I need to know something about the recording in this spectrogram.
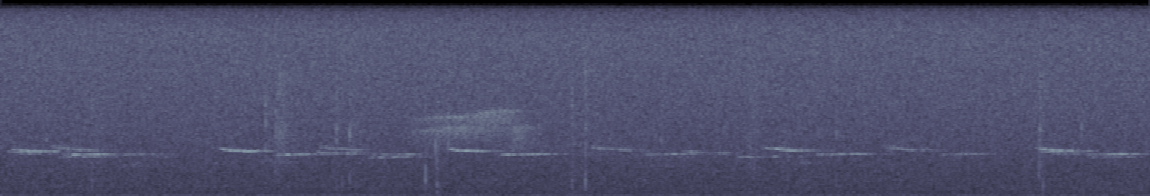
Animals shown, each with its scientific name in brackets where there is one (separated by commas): Black-capped Chickadee (Poecile atricapillus), Northern Parula (Setophaga americana)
